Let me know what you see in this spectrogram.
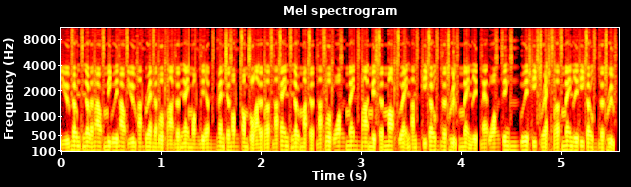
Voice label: espeak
